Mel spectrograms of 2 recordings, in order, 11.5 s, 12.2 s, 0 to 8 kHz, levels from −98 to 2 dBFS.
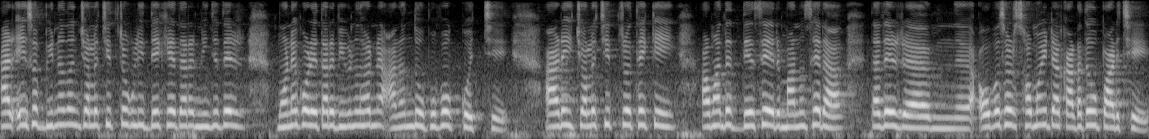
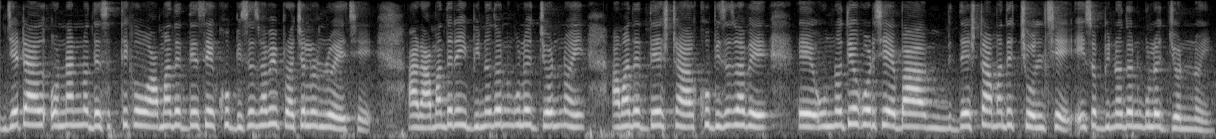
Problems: constant background noise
